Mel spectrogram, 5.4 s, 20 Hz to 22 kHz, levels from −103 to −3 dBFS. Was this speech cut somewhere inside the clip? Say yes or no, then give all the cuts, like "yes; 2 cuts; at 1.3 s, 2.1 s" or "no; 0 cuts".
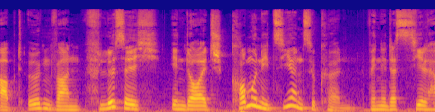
no; 0 cuts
